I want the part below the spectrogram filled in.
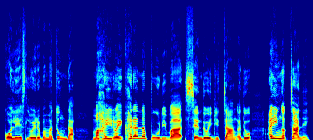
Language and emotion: Manipuri, surprised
